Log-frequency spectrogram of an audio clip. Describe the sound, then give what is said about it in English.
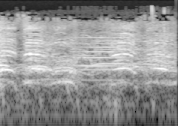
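A crowd cheers and chants in Kherson as Ukrainian soldiers enter the city. Many voices rise together in a sustained, rhythmic chant that swells and eases in repeated waves. “Ukrainian soldiers entered the city of Kherson to cheers and chants.”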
